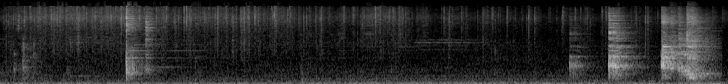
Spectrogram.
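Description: Diced potatoes sauté and sizzle in a hot pan with green chillies for sabudana khichdi. A spatula stirs and scrapes steadily, with louder scraping bursts toward the end, close up and with no voices.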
